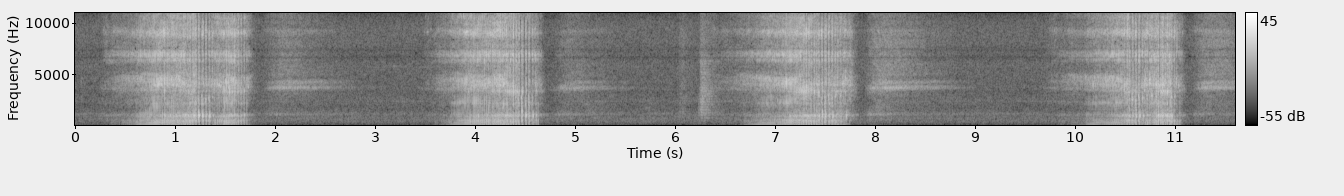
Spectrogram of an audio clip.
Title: me snoring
